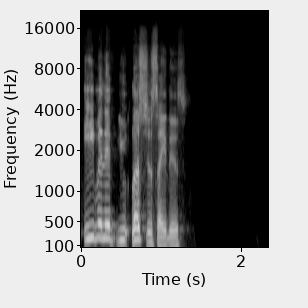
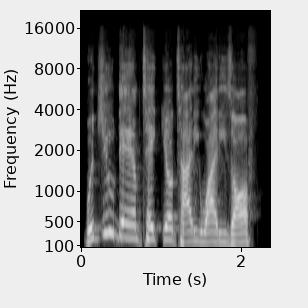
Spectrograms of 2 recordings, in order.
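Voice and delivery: ordinary talk

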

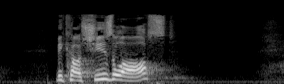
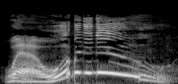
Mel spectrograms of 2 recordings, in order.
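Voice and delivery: sarcastic whoopity-doo; 3 dB louder, slower than usual. Acted. Mocking a boast in sermon.

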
